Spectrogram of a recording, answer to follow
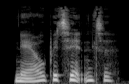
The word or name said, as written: nervebetændelse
